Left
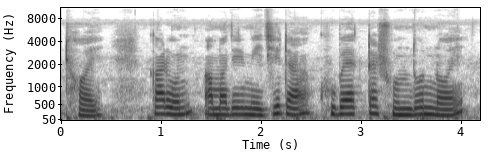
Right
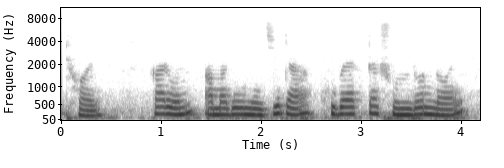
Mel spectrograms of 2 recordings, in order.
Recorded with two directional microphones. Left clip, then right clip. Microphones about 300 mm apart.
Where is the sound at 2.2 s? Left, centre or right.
Left.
